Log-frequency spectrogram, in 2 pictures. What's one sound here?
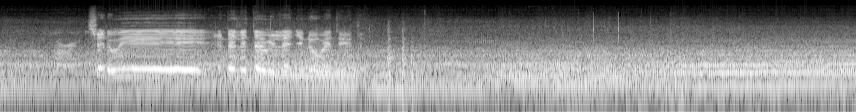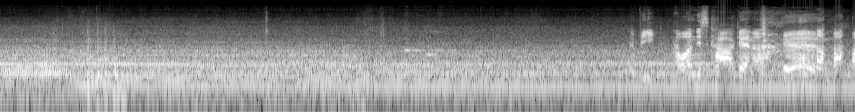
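A man talks with animation close by inside a car.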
